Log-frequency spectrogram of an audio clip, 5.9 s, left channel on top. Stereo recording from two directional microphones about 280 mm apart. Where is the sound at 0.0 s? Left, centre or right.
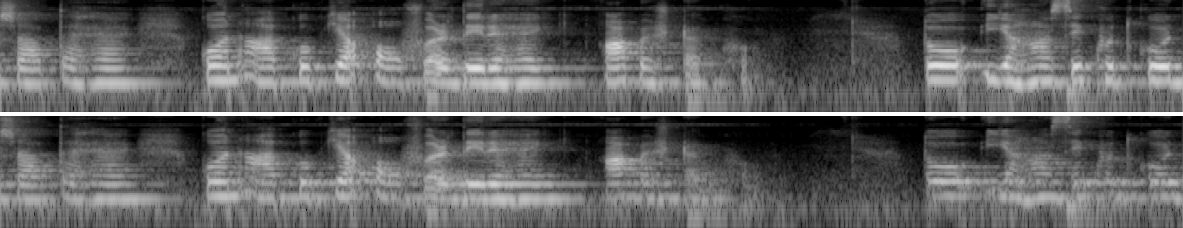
Centre.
